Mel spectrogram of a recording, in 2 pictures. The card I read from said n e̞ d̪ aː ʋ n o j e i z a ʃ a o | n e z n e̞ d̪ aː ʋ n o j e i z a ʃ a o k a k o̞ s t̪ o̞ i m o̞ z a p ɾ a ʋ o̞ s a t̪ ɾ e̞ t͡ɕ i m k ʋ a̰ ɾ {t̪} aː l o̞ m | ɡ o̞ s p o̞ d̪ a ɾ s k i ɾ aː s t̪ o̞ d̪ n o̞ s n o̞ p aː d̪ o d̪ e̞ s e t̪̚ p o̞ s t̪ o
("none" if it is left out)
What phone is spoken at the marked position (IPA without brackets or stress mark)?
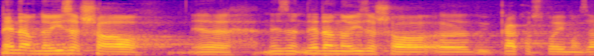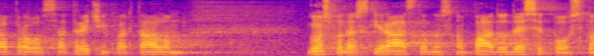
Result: t̪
